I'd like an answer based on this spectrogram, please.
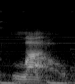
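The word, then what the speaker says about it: Lowe: brace is brandon lau not to be confused with low l-o-w-e but pronounce lao he is expected to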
